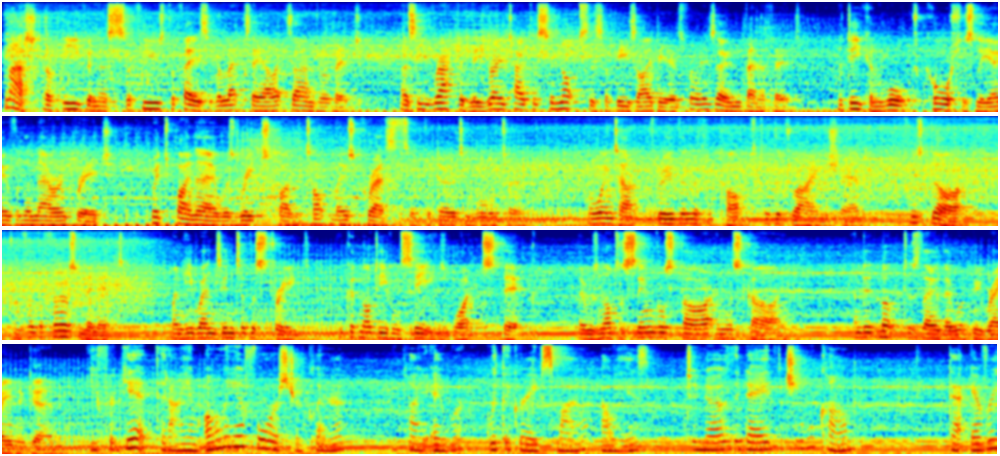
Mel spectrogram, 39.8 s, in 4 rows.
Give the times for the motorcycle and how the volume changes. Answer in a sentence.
You can hear the motorcycle from 0.0 to 39.7 s, getting louder.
